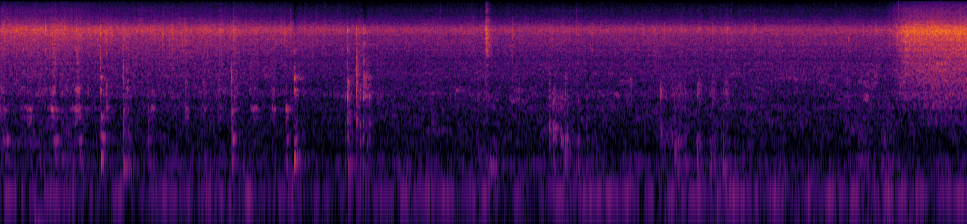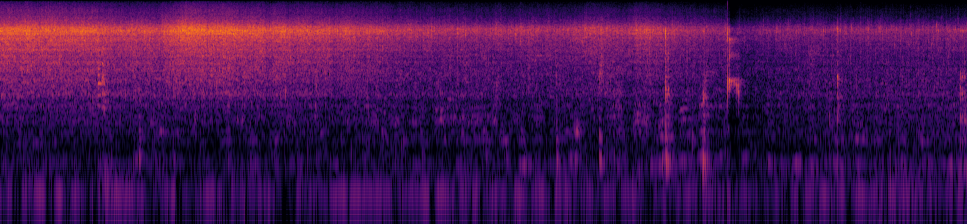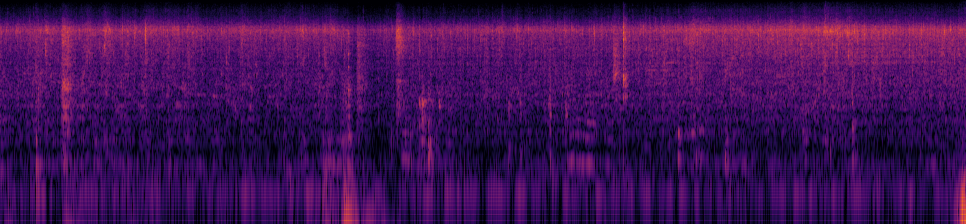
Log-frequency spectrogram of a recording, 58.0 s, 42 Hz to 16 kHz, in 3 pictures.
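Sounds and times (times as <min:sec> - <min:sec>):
spatula scraping pan: 0:00.0 - 0:05.9
spices sizzling in hot oil: 0:00.0 - 0:58.0.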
